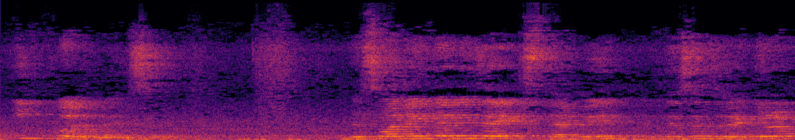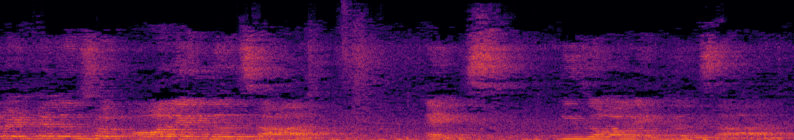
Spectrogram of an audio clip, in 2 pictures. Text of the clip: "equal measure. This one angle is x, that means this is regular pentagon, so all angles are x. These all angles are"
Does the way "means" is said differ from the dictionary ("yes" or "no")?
yes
